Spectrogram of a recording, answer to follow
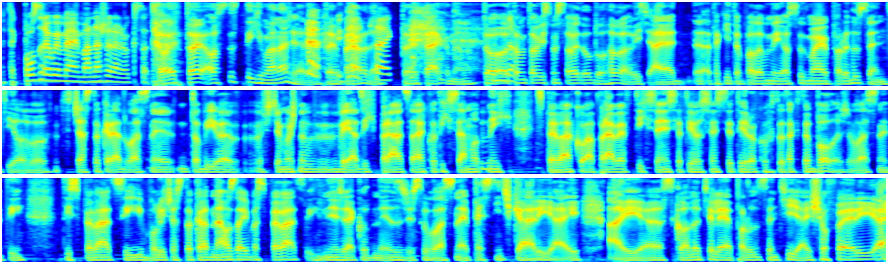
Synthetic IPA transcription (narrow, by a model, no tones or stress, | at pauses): t̪ak̚pɔzd̪ɾaʋujɛmɛajmanaʒɛɾaɾɔksat̪t̪ɔjɛt̪ɔjɛʔɔsut̪t̪ːiːɣmanaʒɛɾɔʊt̪ɔjɛpɾaʊd̪at̪ɔjɛt̪aɡnɔt̪ɔɔt̪ɔmt̪ɔbisɔmsaʋɛɟɛlˠd̪l̩ˠɦɔbaʋiɟa̰ja̰t̪akiːt̪ɔpɔd̪ɔbniːɔsud̪mauajpɾɔd̪ut͡sɛncḭlɛ̰bɔ̰t͡ʃast̪ɔkɾaːd̪ʋlasɲɛt̪ɔbiːʋaɛ̰ʃcɛmɔʒnɔʋɪad͡zixpɾʔaːt͡saːkɔt̪iːxsamɔt̪niːxspɛʋaːkɔʊapɾʔaːʋɛft̪iːxsɛɟɛsɪat̪iɣɔsɛmɲɟɛsɪat̪iɦɾɔkɔxt̪ɔt̪akt̪ɔbɔlɔ̰ʒɛ̰ʋla̰sɲɛt̪iːt̪iːspɛʋaːt͡sibɔlit͡ʃast̪ɔkɾaːd̪naɔzajibaspɛʋaːt͡sḭɲɪɛʒɛakɔd̪ɲɛzʒɛsṵːʋla̰sɲɛajpɛsɲit͡ʃka̰ːɾḭa̰jʔa̰jsklad̪acɛʎɪaajpɾɔd̪ut͡sɛnciajʃɔfɛːɾia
